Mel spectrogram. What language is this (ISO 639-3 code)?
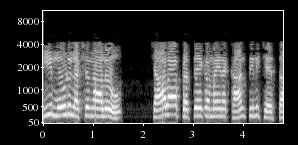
tel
